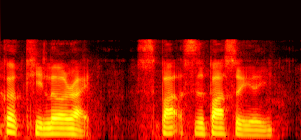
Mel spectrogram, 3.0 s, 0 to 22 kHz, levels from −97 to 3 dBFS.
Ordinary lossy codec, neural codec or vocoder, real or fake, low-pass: none; codec, 16 kHz, 4.8 kbps, FACodec; fake; none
